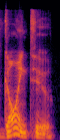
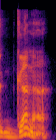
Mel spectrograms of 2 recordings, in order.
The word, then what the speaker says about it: going to: got got to okay native speakers rarely pronounce going to as going to we mostly pronounce it when we're talking as GNA tomorrow I'm G to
